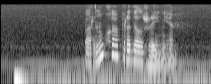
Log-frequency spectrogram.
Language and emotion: Russian, neutral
